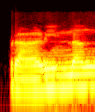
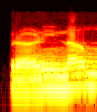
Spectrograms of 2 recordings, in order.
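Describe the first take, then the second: Both takes have the same delivery.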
